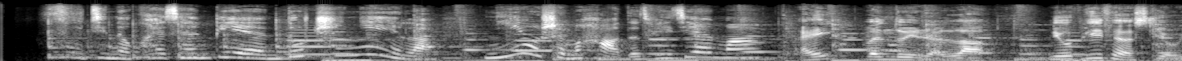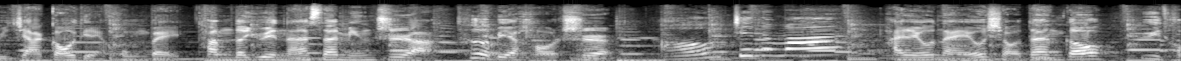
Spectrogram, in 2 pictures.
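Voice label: Chinese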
